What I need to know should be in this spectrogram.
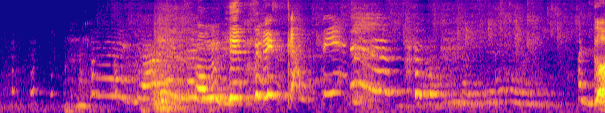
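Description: A boy laughs loudly close by.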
